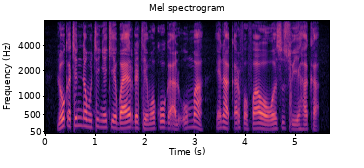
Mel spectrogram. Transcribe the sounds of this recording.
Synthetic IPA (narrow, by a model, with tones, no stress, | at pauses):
loː˦kɐ˨t͡ʃɪ˦nda˨mʊ˨tʊ˦mjɐ˦kʲeː˨baː˦jɐ˦rda˨te˨mɐ˦kʷoː˦ɡa˨ʔa̰˨lʔʊ̰˦mːaː˨ | jɐ˦naː˨kʼɐ˦ɽɸɐ˨ɸaː˦waː˨wɐ˦su˦su˨ji˦ɦa˦kʰa̰˨ʔ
